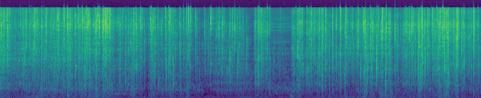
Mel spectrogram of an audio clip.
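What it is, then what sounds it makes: Kraft paper strip. A long, thin strip of brown kraft paper, twisted into a loose roll, is held in the hands and crumpled, twisted and rubbed between the fingertips close to the microphone. It makes a dense stream of bright, crisp crinkles and crackles with almost no low end, easing briefly around the third second and again between the fifth and sixth seconds before picking up once more.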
